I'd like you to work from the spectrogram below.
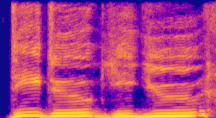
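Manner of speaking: teasing mock baby babble; baby talk. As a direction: babble like a baby, breaking into a laugh. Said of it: "Sounds like a baby trying to talk".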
